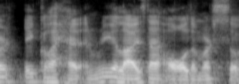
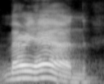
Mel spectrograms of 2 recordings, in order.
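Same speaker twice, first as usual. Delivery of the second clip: high, louder bossy call; bossy rabbit; 10 semitones higher, 7 dB louder, much slower than usual. Retold or imitated. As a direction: summon a servant sharply. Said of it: "he's all like".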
